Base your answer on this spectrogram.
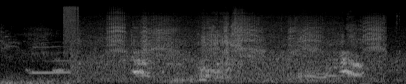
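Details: Sea lions in a large colony off the coast of South Australia, fighting aggressively among themselves, with pups often the victims; short nasal, bleating calls sound repeatedly over rushing surf and wind noise.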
